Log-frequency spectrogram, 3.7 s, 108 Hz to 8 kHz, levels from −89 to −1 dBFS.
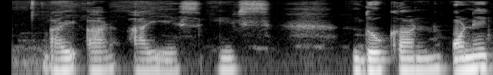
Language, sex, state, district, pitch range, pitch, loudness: Bengali, male, West Bengal, Dakshin Dinajpur, 135-145 Hz, 140 Hz, -19 LUFS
